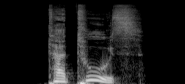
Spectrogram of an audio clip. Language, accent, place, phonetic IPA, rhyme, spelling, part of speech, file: German, Germany, Berlin, [taˈtuːs], -uːs, Tattoos, noun, De-Tattoos.ogg
- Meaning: 1. plural of Tattoo 2. genitive singular of Tattoo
